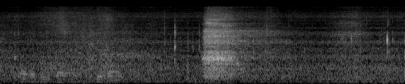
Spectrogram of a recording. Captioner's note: heavy sigh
